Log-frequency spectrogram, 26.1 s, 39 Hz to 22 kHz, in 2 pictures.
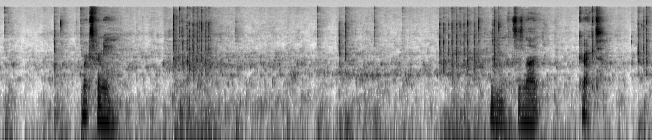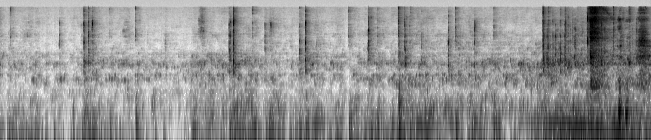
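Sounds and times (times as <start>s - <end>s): low steady hum: 0.0s - 26.0s
computer keyboard keys clicking: 1.0s - 1.4s, 3.4s - 4.8s, 6.3s - 8.2s, 8.8s - 10.2s, 12.6s - 13.4s, 14.2s - 15.1s, 17.6s - 19.4s, 20.0s - 21.4s, 23.9s - 25.2s.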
